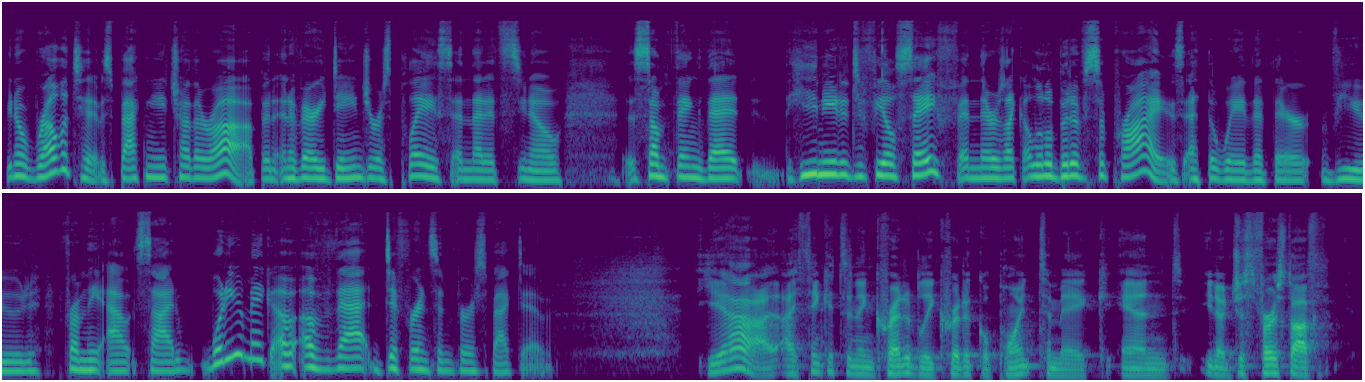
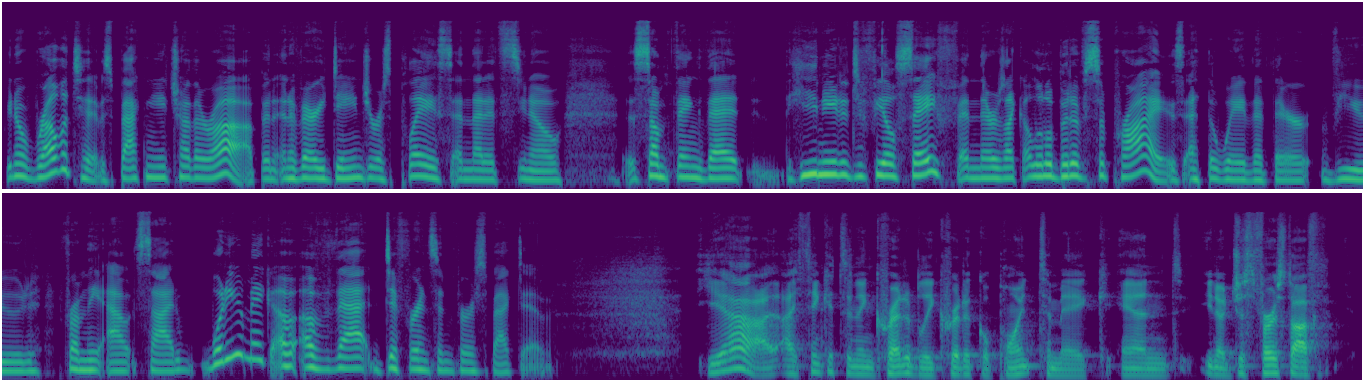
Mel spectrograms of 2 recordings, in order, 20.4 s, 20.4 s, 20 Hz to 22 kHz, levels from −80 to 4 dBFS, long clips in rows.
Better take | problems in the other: neither | none

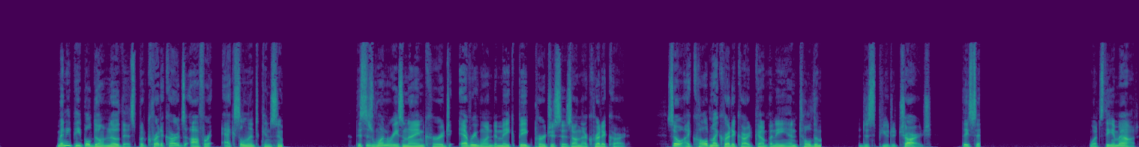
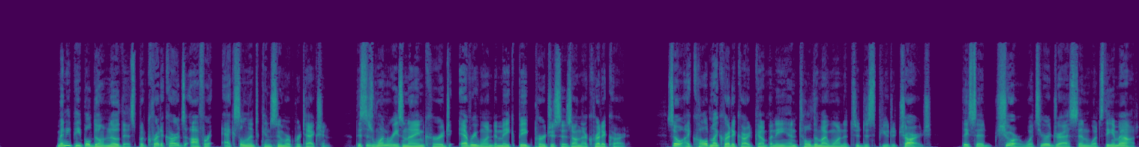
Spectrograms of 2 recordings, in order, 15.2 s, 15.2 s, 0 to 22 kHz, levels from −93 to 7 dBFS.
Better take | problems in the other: second | audio cutting out; at 4 s for 1 s, at 11 s for 0.5 s and at 13 s for 1.5 s

